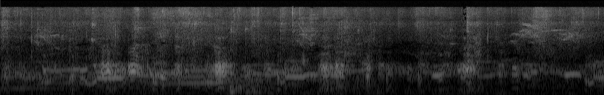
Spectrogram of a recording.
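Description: Free-range chickens at an egg farm cluck in a steady, busy chorus, several birds close by and overlapping throughout with no talk.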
